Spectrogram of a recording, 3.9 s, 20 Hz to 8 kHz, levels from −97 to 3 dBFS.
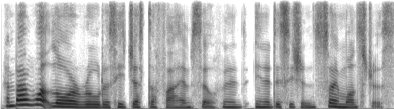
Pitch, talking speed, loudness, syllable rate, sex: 210 Hz, 230 wpm, -20 LUFS, 5.7 syllables/s, female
